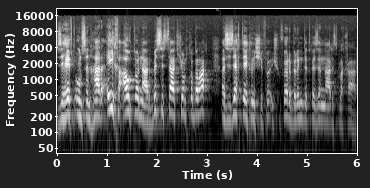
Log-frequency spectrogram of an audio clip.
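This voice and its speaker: Speaking at a fairly quick pace, a man has lively intonation. His voice is high. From Iraq. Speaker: preacher giving his testimony. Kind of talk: sermon. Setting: church gathering. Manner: halting.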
